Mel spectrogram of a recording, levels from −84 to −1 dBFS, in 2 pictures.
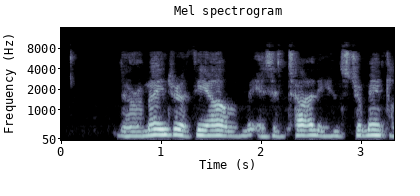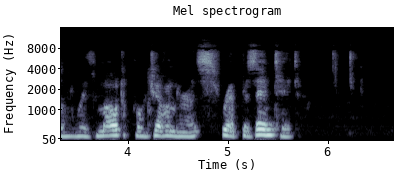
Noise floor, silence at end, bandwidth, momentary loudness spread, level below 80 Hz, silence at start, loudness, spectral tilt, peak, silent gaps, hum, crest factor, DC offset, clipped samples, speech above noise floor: -52 dBFS; 0.4 s; 9 kHz; 10 LU; -66 dBFS; 0.55 s; -22 LUFS; -6 dB/octave; -6 dBFS; none; none; 16 dB; under 0.1%; under 0.1%; 31 dB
